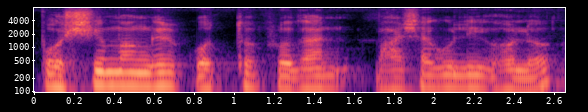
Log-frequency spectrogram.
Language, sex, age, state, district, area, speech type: Bengali, male, 18-30, West Bengal, Howrah, urban, spontaneous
